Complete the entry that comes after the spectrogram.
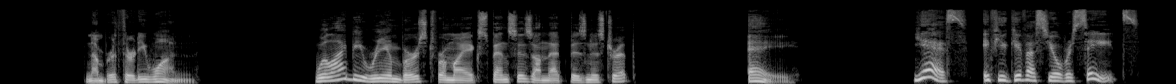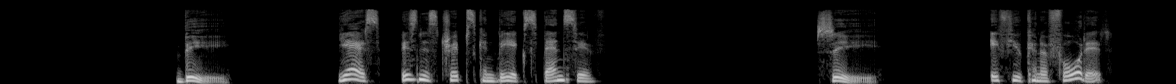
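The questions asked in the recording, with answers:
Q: Will I be reimbursed for my expenses on that business trip?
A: A: Yes, if you give us your receipts.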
